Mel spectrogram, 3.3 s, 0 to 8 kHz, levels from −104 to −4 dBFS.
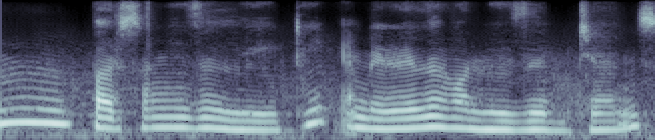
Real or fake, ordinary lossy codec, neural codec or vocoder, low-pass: fake; none; codec, 16 kHz, 2 kbps, X-Codec, HuBERT features, trained on general audio; none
